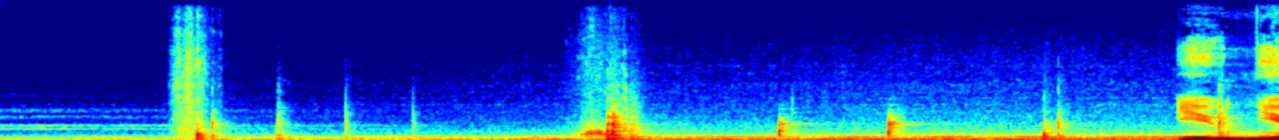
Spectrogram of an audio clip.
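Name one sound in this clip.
High heels click on a metal floor.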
